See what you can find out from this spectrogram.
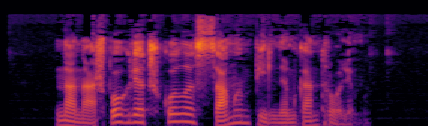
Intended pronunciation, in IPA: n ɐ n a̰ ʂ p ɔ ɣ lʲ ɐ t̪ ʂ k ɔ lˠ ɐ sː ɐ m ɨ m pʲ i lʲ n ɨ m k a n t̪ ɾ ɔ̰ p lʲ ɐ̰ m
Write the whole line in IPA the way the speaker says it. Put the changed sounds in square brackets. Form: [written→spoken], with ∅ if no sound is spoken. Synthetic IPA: n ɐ n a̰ ʂ p ɔ ɣ lʲ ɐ t̪ ʂ k ɔ lˠ ɐ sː [ɐ→a] m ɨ m pʲ i lʲ n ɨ m k a n t̪ ɾ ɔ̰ [p→∅] lʲ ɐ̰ m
